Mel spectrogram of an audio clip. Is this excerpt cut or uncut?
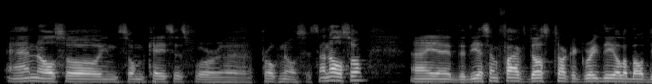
cut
